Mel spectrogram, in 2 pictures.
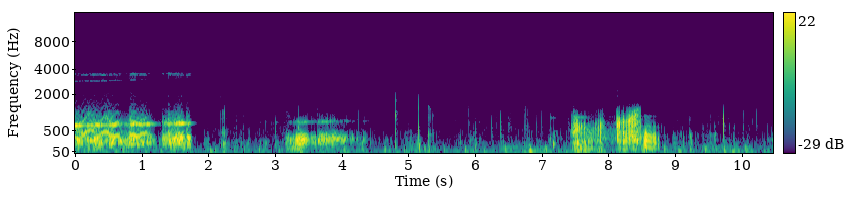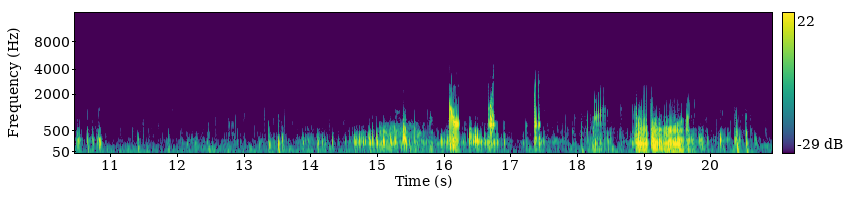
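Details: Stomach noises of a person who has a cold: irregular gurgling and rumbling, some with brief squeaky tones; bowel sounds (borborygmi).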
